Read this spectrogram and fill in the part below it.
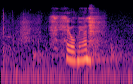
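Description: A young woman speaks casually, close by.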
